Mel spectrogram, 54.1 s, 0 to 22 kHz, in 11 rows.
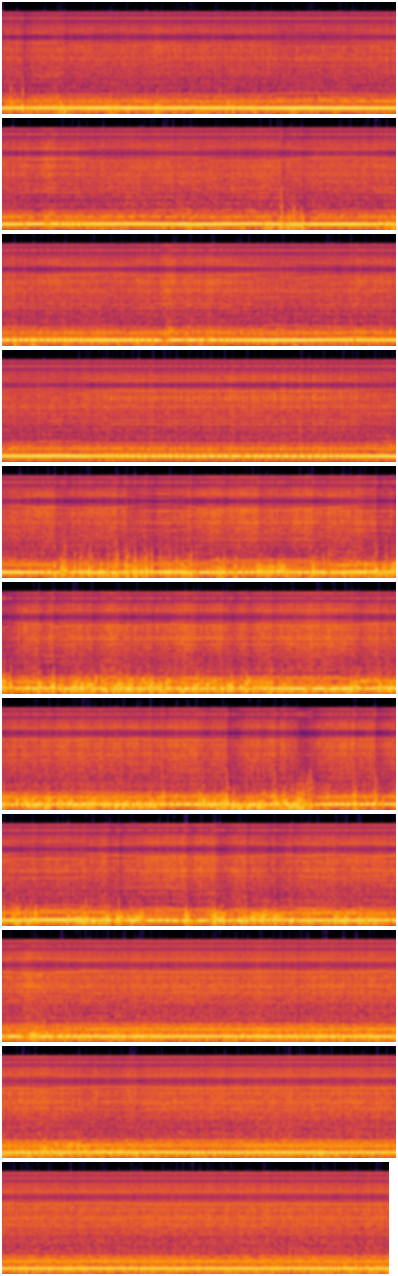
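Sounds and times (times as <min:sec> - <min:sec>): wind buffeting microphone: 0:00.0 - 0:12.5, 0:19.3 - 0:50.2
electric motor and propeller: 0:00.0 - 0:54.0.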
